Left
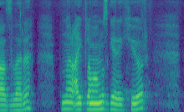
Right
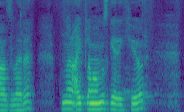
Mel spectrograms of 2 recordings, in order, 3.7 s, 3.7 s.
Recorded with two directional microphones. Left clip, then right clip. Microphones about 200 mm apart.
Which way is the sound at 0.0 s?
50° left (ahead or behind).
